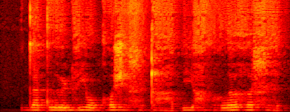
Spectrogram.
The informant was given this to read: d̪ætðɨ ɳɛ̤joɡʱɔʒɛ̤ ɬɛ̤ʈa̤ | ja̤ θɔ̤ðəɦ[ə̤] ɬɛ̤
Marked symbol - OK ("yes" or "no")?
no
